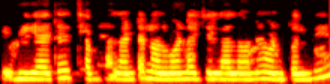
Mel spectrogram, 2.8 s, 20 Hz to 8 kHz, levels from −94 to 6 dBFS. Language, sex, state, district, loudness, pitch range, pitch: Telugu, female, Telangana, Nalgonda, -14 LUFS, 210-225 Hz, 215 Hz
